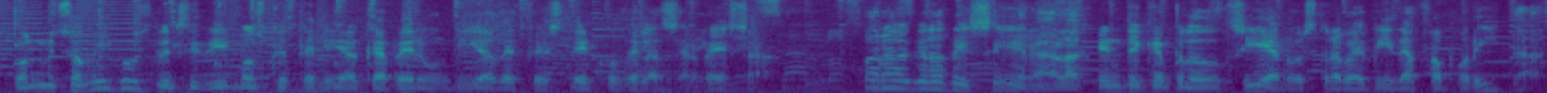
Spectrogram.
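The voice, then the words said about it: Neutral-accent documentary narrator voice. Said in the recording (Spanish): “dígalo como lo dicen en los documentales... poner voz neutra... Ahora tengo mi locutor”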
